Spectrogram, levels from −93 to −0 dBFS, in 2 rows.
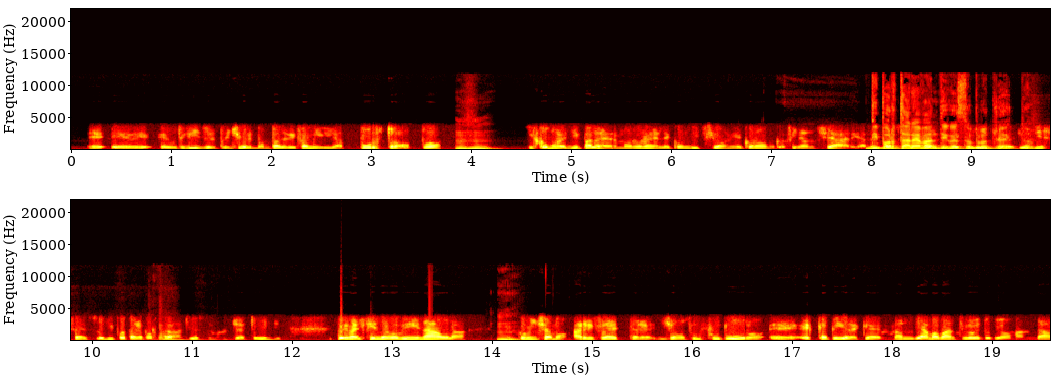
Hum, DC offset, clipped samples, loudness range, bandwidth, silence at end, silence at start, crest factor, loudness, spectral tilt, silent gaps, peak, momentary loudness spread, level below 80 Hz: none; under 0.1%; under 0.1%; 5 LU; 12 kHz; 0 s; 0.2 s; 20 dB; -20 LUFS; -6.5 dB/octave; none; 0 dBFS; 13 LU; -46 dBFS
